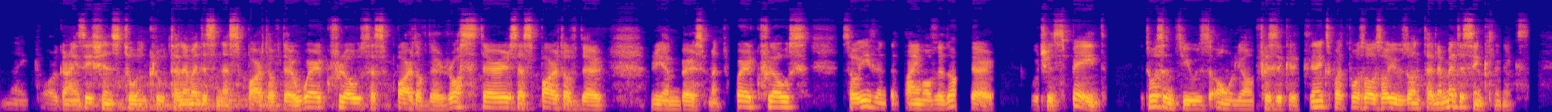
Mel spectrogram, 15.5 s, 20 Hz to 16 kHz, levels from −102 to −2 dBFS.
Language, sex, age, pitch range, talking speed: English, male, 20-39, 105-155 Hz, 180 wpm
